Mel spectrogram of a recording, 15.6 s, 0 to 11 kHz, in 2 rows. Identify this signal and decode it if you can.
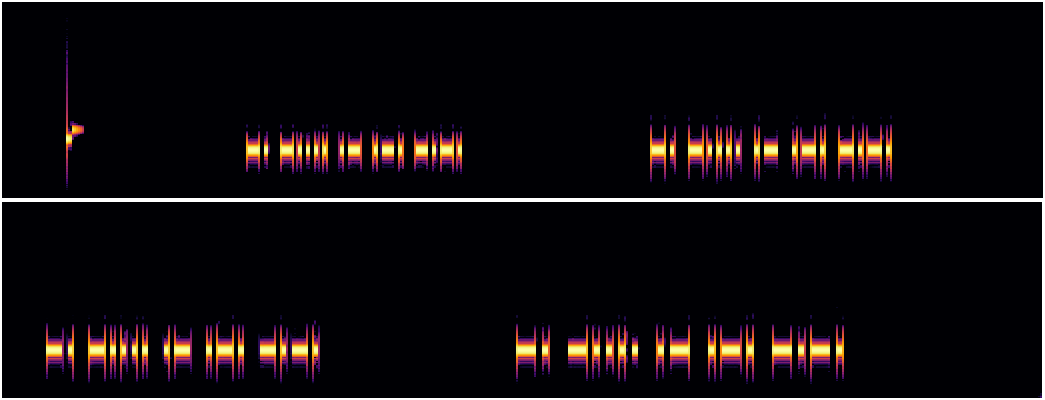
Morse code, heard as a keyed tone, about 33 wpm, 700 Hz. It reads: N6ARC N6ARC N6ARC N6ARC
